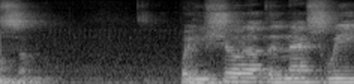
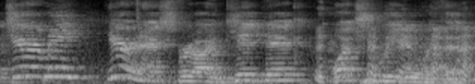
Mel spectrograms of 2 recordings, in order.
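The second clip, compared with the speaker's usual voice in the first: high-pitched, naive asking voice that settles down by the end; mock asking friend; 7 semitones higher than usual. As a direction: start very high like a clueless friend asking, then come down. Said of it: "it kinda sounds like".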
